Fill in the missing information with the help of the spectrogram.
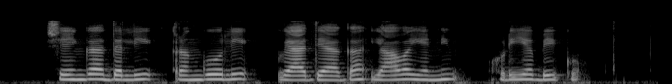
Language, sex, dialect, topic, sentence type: Kannada, female, Dharwad Kannada, agriculture, question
